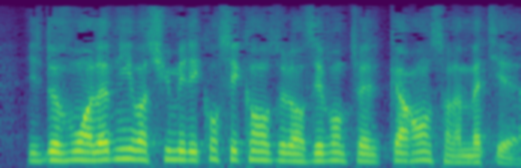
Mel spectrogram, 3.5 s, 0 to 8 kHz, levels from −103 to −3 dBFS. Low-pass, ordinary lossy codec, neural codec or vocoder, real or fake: 7.2 kHz; MP3, 32 kbps; codec, 16 kHz, 0.3 kbps, FocalCodec; fake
